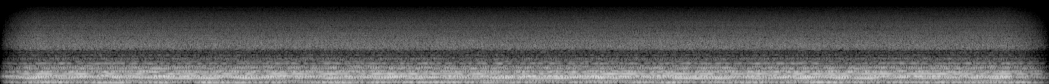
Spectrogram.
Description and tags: pad gas02
another deep pad in best GAS manner.
ambient, atmo, drone, dub, gas, pad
